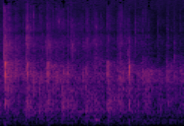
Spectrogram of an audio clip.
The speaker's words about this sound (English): That's where, if y'all can clap, you should clap over that. We should celebrate over that.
